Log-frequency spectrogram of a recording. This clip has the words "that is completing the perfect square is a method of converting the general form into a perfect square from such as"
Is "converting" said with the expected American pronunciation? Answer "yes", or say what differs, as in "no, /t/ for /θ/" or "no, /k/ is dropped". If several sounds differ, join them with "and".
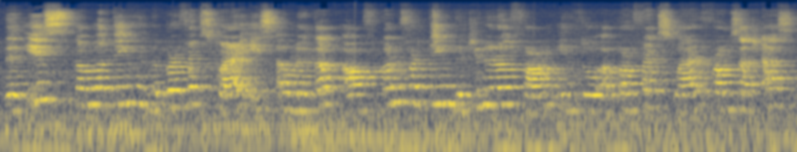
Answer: no, /f/ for /v/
